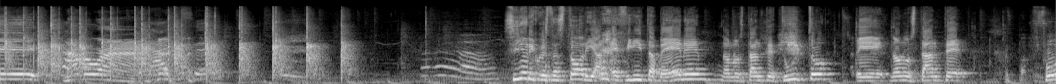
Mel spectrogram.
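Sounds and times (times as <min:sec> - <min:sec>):
audience hand claps at a live show: 0:00.0 - 0:03.7
speech: 0:05.1 - 0:10.5.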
